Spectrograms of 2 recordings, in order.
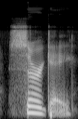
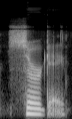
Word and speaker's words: Sergey: this is a name a russian name and american pronunciation of it is sergey sergey another flower magnolia magnolia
